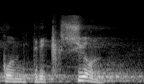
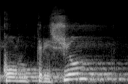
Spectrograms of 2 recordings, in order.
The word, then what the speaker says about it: contrición: existe la contrición ojo no se dice contricción ni atric aunque parece uno disléxico se dice contrición y atrición la atrición Me convierto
